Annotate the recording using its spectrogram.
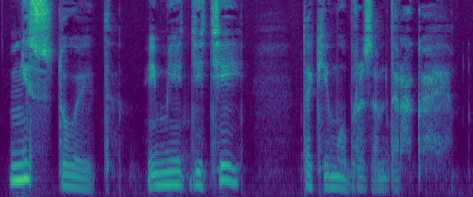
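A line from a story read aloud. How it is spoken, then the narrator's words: Quiet remark. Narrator (Russian): тихо заметила Сара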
